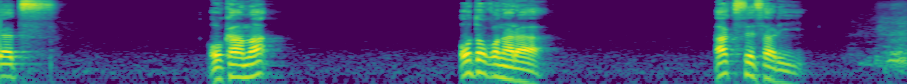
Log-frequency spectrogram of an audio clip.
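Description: A young man reads aloud in short, expressive phrases with pauses between them.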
